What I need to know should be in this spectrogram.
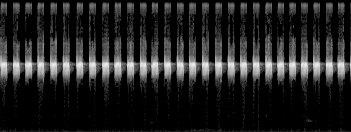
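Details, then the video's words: A male cricket sings on a summer evening, its sharp, high-pitched chirps repeating at about four per second with even gaps between them; nothing else is heard. "Cricket Chirping Sound Effect"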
